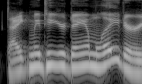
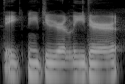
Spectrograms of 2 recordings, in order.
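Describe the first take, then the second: First: It is said in a casual Southern drawl. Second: It is said in a flat robotic voice.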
